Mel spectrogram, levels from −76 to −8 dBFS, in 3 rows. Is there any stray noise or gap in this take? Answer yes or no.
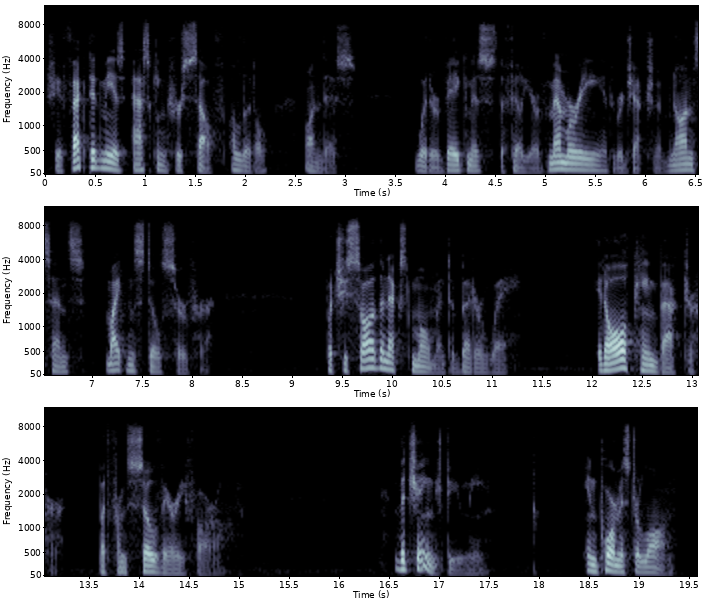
yes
